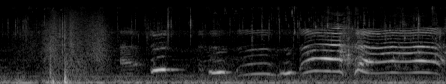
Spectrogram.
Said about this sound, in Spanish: Llora, nene, en esta tu cuna.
